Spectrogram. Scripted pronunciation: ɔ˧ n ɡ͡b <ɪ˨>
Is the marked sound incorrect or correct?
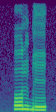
correct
